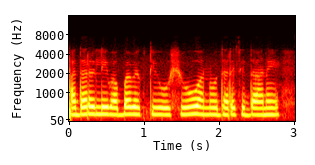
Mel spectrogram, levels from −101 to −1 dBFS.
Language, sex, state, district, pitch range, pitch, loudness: Kannada, female, Karnataka, Bidar, 235-250 Hz, 240 Hz, -15 LUFS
